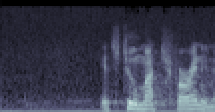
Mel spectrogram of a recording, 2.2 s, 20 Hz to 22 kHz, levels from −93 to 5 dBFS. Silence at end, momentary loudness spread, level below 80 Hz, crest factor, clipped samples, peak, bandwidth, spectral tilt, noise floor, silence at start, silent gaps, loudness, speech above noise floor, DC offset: 0 s; 22 LU; -44 dBFS; 18 dB; under 0.1%; -8 dBFS; 17 kHz; -7 dB/octave; -44 dBFS; 0 s; none; -24 LUFS; 21 dB; under 0.1%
